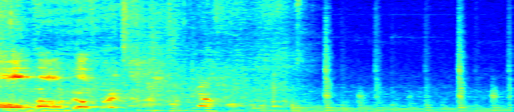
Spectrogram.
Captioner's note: laughs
